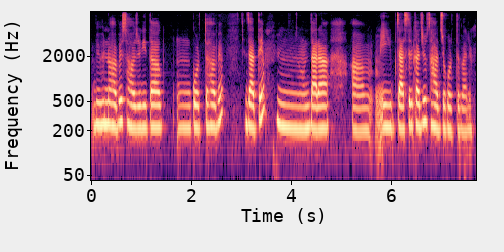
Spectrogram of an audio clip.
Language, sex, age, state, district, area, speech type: Bengali, female, 18-30, West Bengal, Bankura, rural, spontaneous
